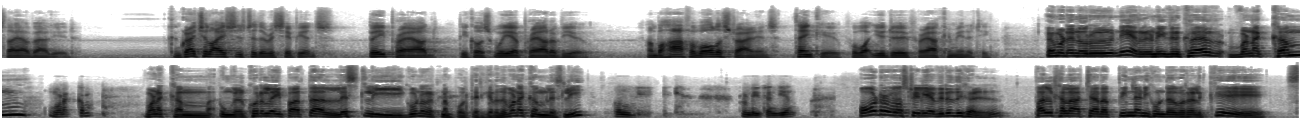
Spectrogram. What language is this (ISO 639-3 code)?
tam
